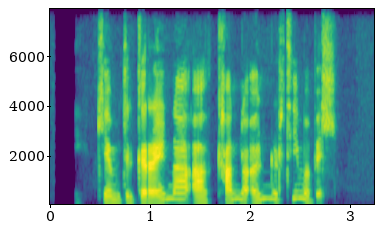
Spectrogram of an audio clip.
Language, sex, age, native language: Icelandic, female, 20-29, Icelandic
